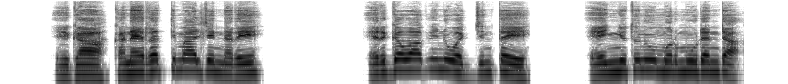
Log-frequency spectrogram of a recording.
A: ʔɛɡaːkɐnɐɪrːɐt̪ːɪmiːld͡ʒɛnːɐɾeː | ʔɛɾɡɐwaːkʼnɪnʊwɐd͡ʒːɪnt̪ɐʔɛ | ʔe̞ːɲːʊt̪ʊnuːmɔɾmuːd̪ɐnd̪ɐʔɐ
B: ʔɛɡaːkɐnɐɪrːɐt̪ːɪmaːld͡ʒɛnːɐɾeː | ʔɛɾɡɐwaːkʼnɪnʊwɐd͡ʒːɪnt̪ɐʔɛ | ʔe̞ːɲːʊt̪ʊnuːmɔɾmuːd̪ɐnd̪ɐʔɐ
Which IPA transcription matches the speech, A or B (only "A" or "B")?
B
